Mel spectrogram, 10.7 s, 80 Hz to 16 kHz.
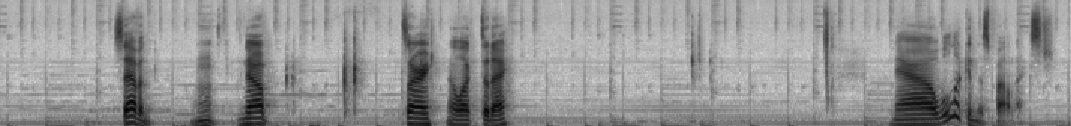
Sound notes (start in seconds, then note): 3.4 chips clattering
